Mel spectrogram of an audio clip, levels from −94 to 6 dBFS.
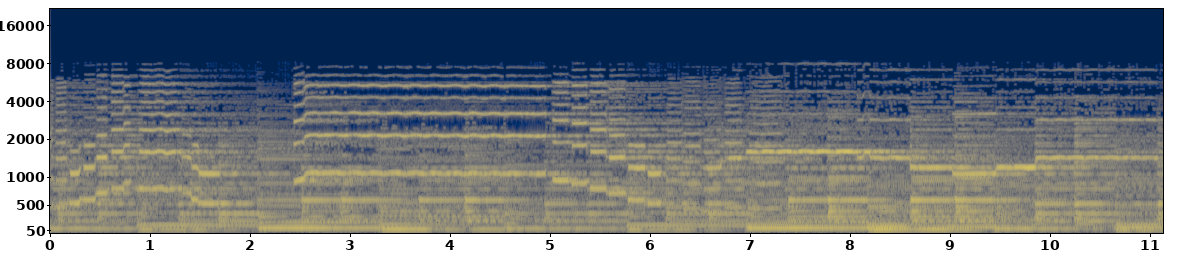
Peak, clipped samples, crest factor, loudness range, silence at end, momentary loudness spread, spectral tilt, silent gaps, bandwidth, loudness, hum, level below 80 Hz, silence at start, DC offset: -4 dBFS; under 0.1%; 14 dB; 1 LU; 0 s; 5 LU; -5 dB/octave; none; 8.6 kHz; -16 LUFS; none; -30 dBFS; 0 s; under 0.1%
